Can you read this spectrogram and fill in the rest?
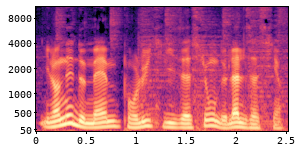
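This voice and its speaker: A young man narrating a news report in a steady, scripted voice-over. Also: medium pitch, fairly quick, faint music behind. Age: young adult. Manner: steady read delivery.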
